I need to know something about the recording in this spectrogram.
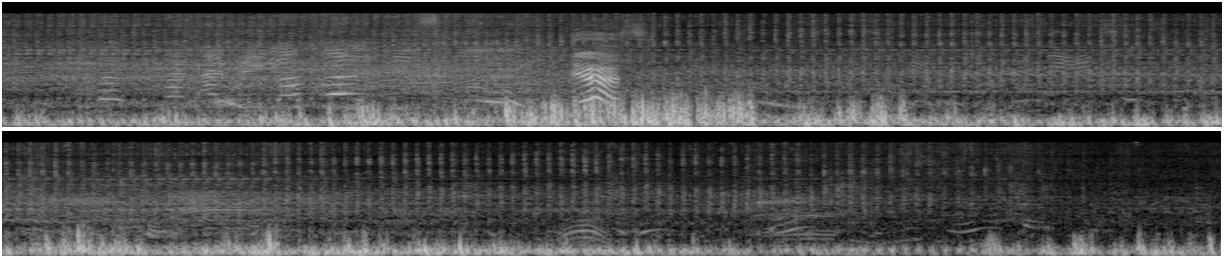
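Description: Goats and sheep of a grazing herd bleating: one loud, wavering bleat about three seconds in and a few fainter ones later. Underneath is a steady low rumble of wind on the microphone and a motorcycle engine running.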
